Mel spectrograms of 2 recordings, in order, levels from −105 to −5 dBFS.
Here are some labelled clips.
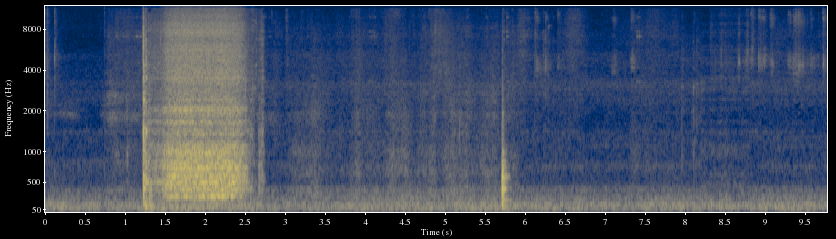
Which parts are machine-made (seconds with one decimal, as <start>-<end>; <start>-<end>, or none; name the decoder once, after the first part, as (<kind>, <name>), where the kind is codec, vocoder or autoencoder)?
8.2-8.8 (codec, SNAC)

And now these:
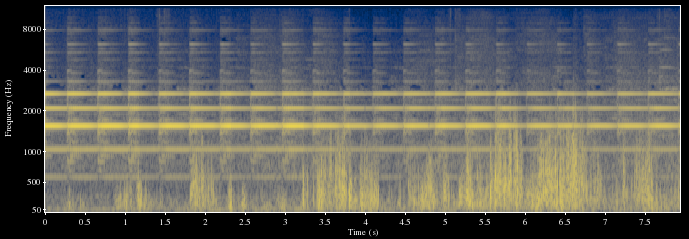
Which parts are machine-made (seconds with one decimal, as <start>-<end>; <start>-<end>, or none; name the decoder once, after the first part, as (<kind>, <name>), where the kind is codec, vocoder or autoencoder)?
none

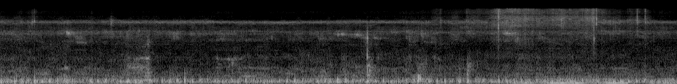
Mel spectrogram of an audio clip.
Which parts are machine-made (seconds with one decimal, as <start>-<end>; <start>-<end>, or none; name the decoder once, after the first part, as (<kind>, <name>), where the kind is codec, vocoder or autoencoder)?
0.0-6.8 (codec, SNAC)

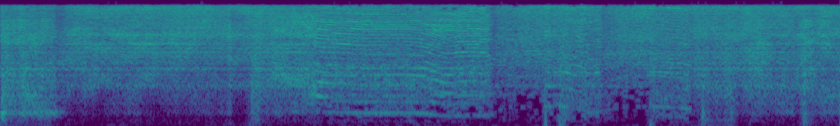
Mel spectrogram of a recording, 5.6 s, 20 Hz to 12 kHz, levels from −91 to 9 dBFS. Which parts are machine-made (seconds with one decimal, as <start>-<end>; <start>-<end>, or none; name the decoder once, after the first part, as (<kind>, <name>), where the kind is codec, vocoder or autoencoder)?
0.0-2.1 (codec, SNAC); 4.6-5.6

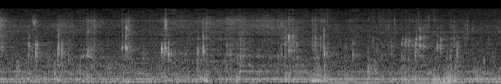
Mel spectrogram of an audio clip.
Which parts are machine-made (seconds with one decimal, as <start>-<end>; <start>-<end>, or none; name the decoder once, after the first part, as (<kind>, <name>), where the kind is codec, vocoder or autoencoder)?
0.7-3.2 (codec, SNAC)

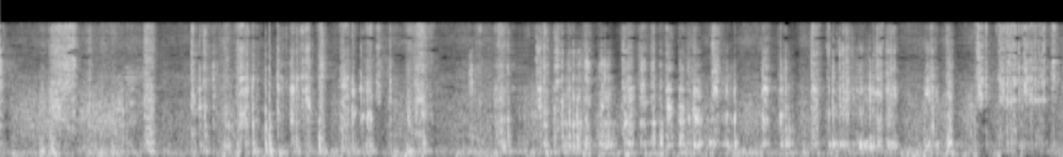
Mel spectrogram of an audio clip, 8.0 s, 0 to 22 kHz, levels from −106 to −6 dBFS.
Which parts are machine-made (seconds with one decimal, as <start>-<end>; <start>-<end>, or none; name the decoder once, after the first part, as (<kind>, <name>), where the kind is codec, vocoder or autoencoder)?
2.0-2.5 (codec, SNAC)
